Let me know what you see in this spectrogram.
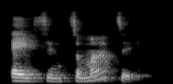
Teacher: the secondary syllable is on simp the primary syllable is on ma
